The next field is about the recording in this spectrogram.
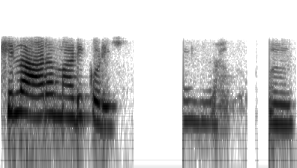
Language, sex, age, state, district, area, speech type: Kannada, female, 18-30, Karnataka, Chamarajanagar, rural, conversation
